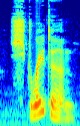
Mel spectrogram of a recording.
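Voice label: "straighten", English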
